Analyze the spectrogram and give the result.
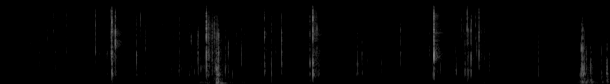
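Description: A small, flat, sealed Trolli Milch Kuh packet of glossy plastic film, full of gummy candies, is held in both hands and squeezed so the film crinkles. Sharp, bright crackles come in irregular bursts, some short and some drawn out, with quiet gaps between them.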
